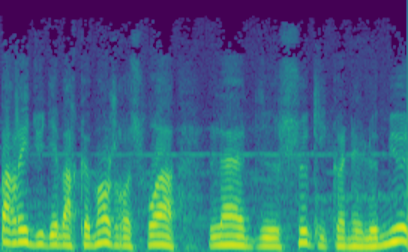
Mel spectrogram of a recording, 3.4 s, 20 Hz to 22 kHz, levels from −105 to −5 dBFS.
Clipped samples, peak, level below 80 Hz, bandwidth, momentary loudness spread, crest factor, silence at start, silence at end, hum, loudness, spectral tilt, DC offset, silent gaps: under 0.1%; -4 dBFS; -50 dBFS; 8.2 kHz; 4 LU; 12 dB; 0 s; 0 s; none; -18 LUFS; -10 dB/octave; under 0.1%; none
